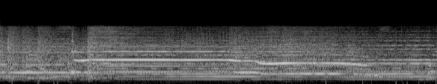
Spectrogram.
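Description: Live band playing guitars and keyboard, with strummed guitar under a long held note that steps down in pitch partway through.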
